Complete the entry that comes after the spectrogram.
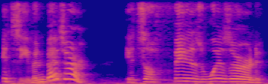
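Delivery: the kindly giant marvelling at his catch; lightly voiced giant. Giant marvelling at his catch to Sophie, gently voiced. BFG voice over the fizz wizard.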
